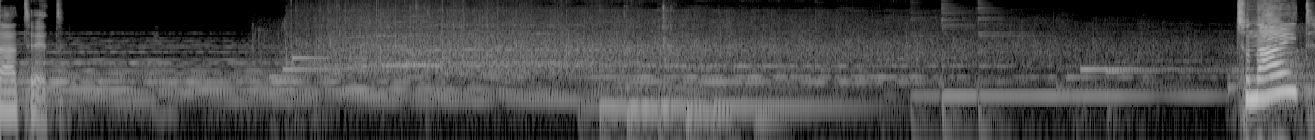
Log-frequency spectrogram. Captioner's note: crowd cheering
